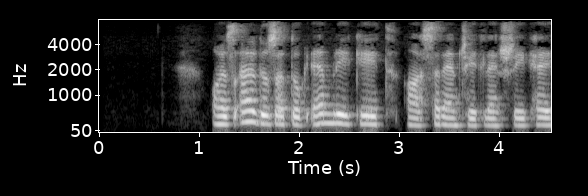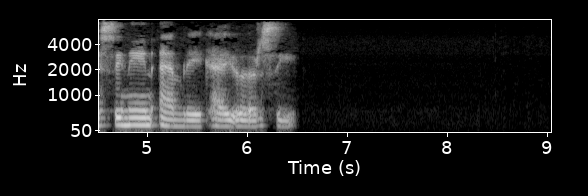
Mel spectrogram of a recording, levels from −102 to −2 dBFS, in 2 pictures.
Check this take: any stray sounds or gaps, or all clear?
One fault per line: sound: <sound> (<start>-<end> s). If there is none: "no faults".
no faults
